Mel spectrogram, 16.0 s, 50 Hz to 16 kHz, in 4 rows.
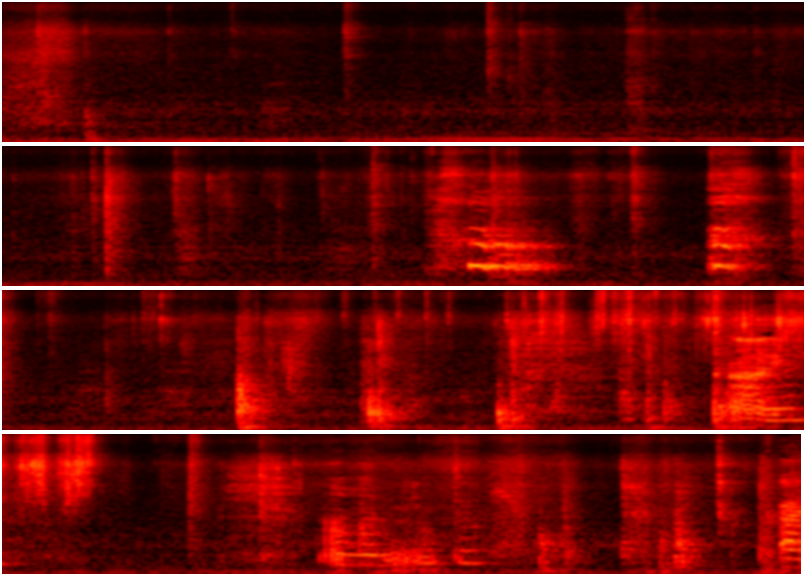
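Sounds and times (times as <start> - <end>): woman speaking: 11.5 - 12.2, 13.6 - 14.7.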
